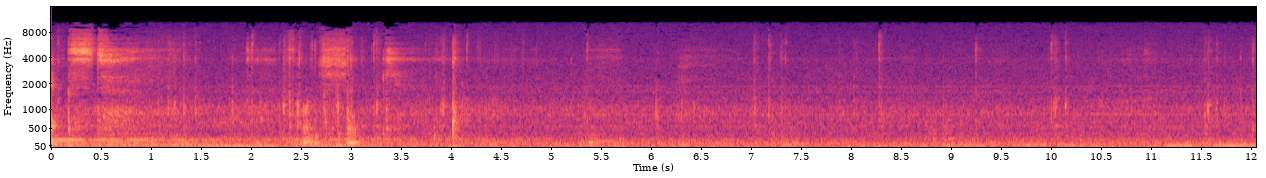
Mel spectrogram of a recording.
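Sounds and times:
faint low hum: 0.0s - 12.0s
keyboard and mouse clicks: 1.0s - 6.2s, 7.0s - 8.4s, 10.0s - 10.3s, 11.5s - 12.0s.

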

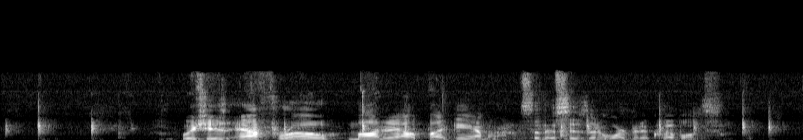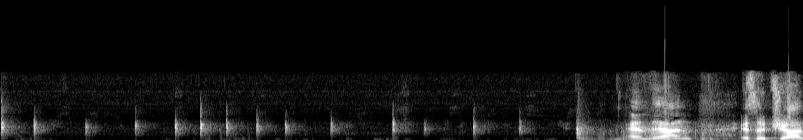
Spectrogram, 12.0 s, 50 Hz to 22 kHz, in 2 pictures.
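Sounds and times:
writing taps on a board: 0.0s - 1.0s, 4.0s - 10.6s.

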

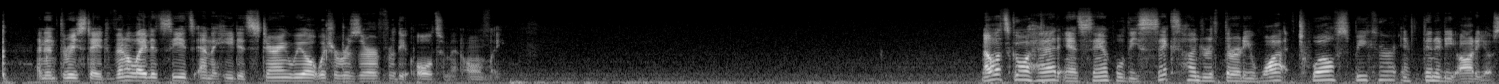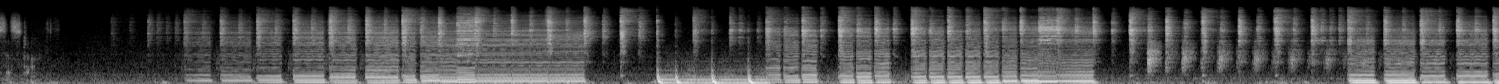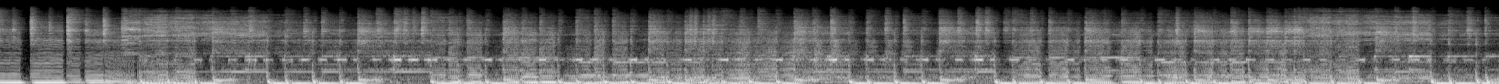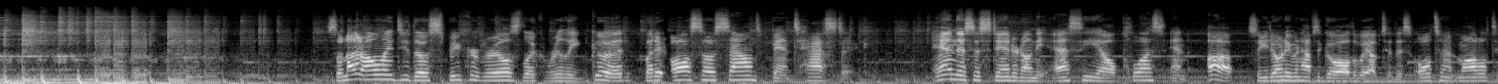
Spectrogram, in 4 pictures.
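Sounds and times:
heavy bass beat: 16.1s - 49.6s, 50.2s - 55.2s
loud electronic music: 16.4s - 59.9s.

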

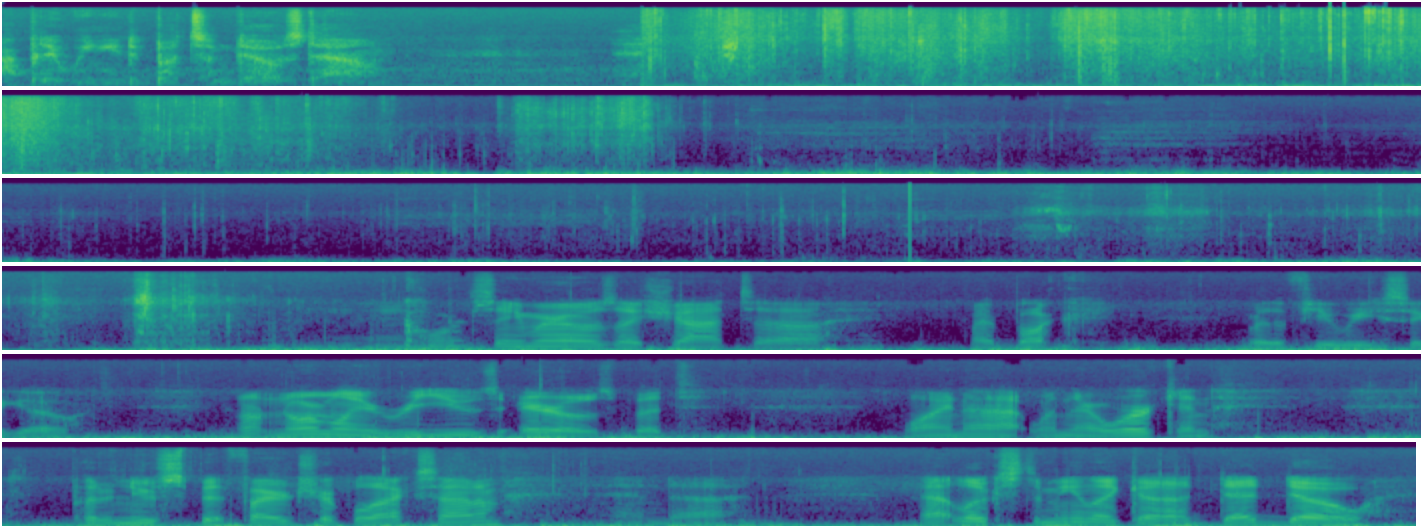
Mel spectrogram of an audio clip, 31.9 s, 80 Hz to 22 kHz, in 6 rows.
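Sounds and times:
wind rumble on microphone: 0.0s - 31.9s
loud rustling: 2.3s - 6.6s.

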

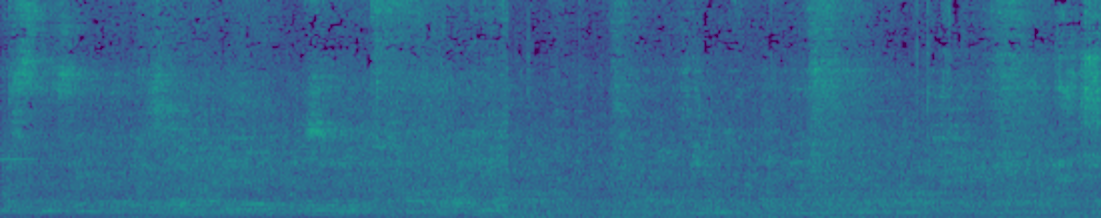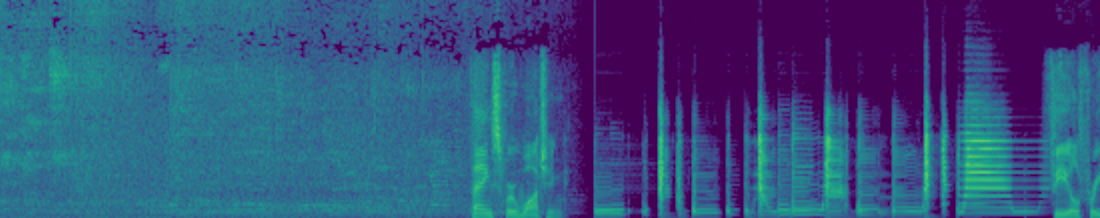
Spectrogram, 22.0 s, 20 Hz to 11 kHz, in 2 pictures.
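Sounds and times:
faint distant voices: 0.0s - 15.7s
indoor background noise: 0.0s - 16.9s.

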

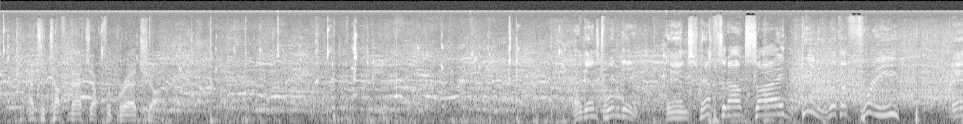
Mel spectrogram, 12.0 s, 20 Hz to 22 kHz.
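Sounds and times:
arena crowd noise: 0.0s - 12.0s
shoes squeaking: 2.1s - 10.3s.

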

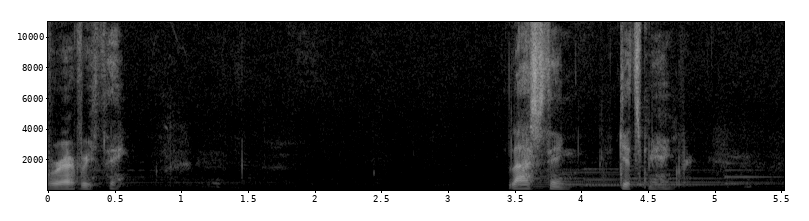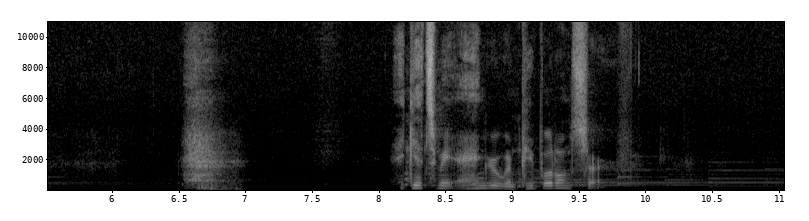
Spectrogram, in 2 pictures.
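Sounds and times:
man sighing: 6.6s - 7.0s.

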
